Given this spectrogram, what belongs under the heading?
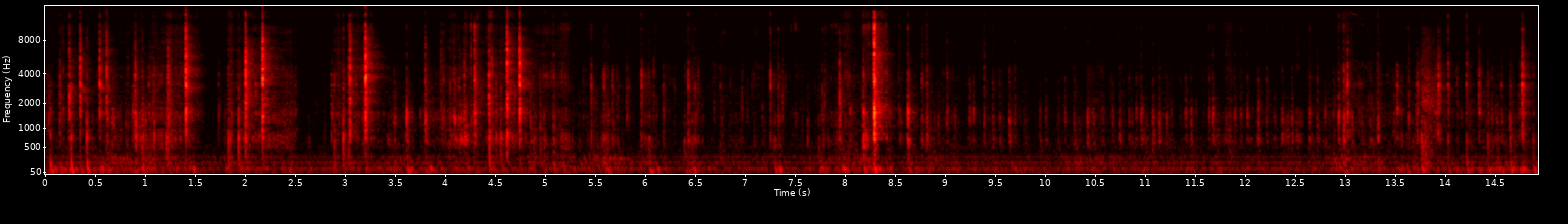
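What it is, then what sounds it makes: Plastic game controller buttons clicking. A hollow white plastic Dreamcast controller is held in both hands while fingertips and thumbs click its face buttons. Quiet, bright, dry plastic clicks come in rapid clusters with short pauses between them, each click stopping almost instantly over a faint steady low hum.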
